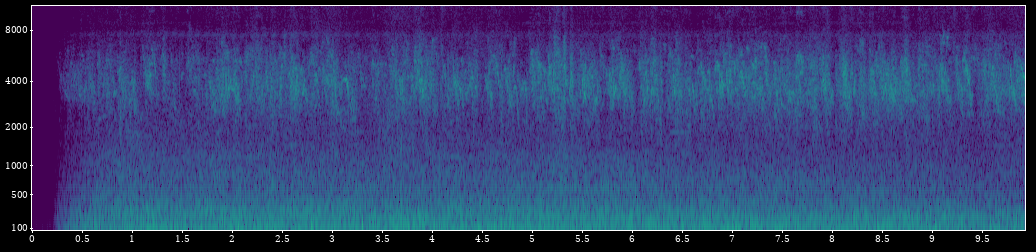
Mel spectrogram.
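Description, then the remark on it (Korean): A flock of sparrows gathered along a street in autumn chirps continuously and busily while eating bread, a dense overlapping chatter of high tweets that stays steady for the whole stretch, with no voices. “빵 먹는 참새 소리 들으면서 마무리하겠습니다”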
